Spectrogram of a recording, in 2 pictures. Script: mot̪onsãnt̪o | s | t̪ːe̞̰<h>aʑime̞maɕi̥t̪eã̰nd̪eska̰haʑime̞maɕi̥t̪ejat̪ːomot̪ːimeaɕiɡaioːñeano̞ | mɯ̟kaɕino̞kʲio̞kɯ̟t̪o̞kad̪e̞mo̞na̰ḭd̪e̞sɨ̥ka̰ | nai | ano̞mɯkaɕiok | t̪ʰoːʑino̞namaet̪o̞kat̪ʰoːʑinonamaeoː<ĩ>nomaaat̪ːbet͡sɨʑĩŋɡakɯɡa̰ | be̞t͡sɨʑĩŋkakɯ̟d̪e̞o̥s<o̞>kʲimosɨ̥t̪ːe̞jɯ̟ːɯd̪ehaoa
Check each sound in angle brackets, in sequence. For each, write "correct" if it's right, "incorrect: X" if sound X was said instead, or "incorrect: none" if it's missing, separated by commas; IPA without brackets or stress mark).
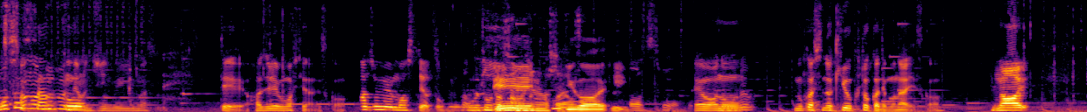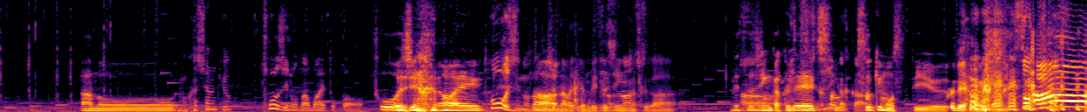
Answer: correct, incorrect: i, correct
